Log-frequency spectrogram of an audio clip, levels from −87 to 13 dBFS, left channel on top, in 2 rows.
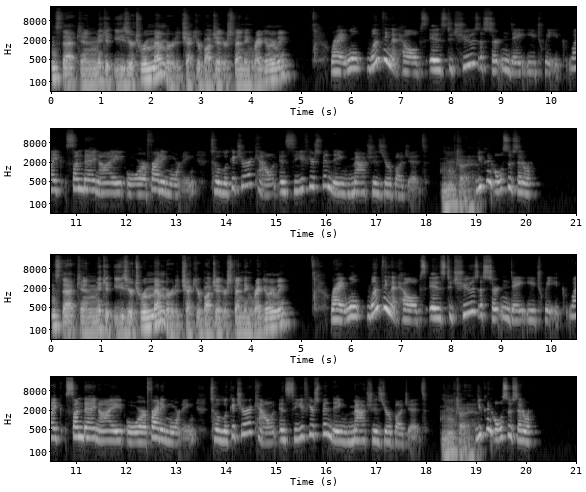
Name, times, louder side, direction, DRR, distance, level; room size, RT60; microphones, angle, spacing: voice 1, 0.0-4.7 18.3-19.0, right 1 dB, 85° right, 1.7 m, -24 dB
voice 2, 5.3-10.6 10.9-13.3 13.7-17.8 19.0-20.1, right 3 dB, 55° right, 1.0 m, -25 dB
9.9 x 4.7 x 3.6 m
head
